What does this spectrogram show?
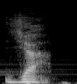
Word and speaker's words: Yah: allá desde ahora para siempre aleluya la palabra ya correctamente pronunciada del transcrito ya j h es una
